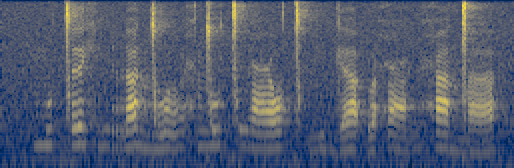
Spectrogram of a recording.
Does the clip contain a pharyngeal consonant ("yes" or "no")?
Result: yes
